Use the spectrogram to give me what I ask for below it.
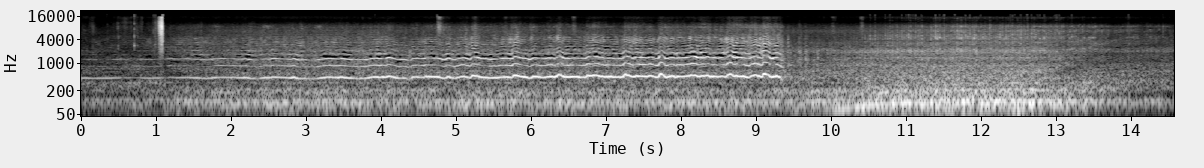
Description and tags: Squeeky fan resolution
Recorded on iPhone 12 of a dual-blade window fan where on of the fans/blades starts off stuck, squeaks, until it catches up to the other
fan, hum, ventilation, noise, mechanical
